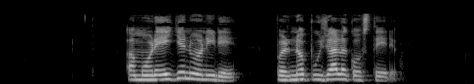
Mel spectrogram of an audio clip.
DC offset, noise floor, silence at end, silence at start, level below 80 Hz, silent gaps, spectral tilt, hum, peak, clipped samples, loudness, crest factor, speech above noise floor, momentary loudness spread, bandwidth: under 0.1%; -76 dBFS; 0.8 s; 1.25 s; -78 dBFS; none; -3 dB/octave; none; -2 dBFS; under 0.1%; -21 LUFS; 22 dB; 55 dB; 15 LU; 11.5 kHz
